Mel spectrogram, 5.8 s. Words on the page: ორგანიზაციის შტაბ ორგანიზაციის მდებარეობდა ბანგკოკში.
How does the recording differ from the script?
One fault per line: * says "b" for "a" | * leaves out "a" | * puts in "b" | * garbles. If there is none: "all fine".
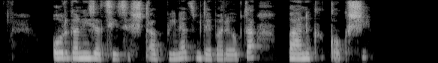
* says "ბინაც" for "ორგანიზაციის"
